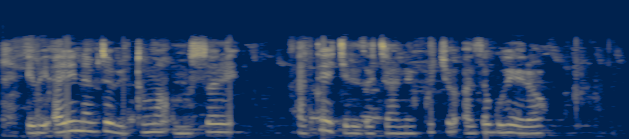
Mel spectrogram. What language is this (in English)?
Kinyarwanda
